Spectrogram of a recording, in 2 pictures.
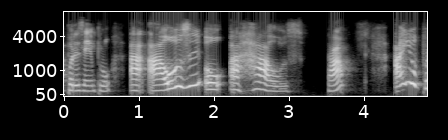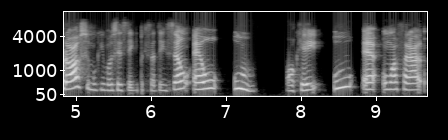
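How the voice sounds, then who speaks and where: A woman from Brazil teaching a basic English lesson in Portuguese, saying English examples slowly and checking in with the class often. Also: a little high, vocal fry, fairly bright tone, highs cut off. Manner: slow drilled English examples, frequent "tá?" checks.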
